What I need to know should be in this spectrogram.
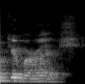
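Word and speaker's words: Guimarães: Well, it's actually more Guimaraes, like you said.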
